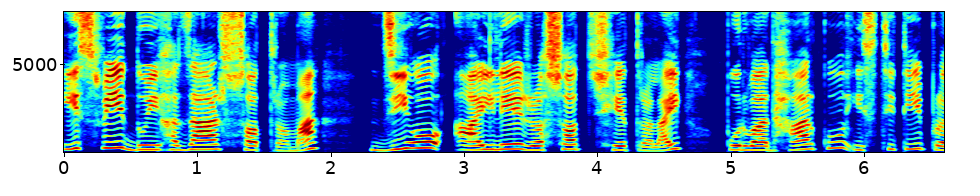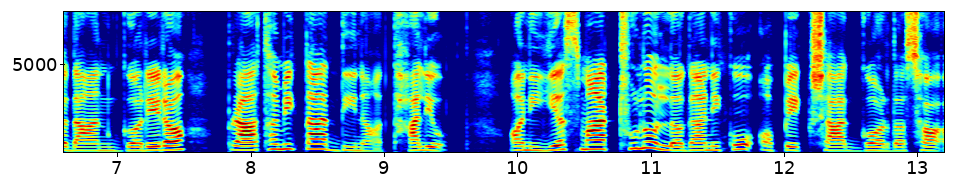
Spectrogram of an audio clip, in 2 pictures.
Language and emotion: Nepali, neutral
